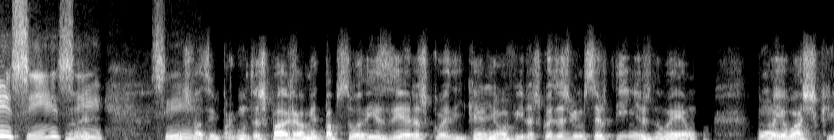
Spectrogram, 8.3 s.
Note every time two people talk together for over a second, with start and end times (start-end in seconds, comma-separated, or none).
none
